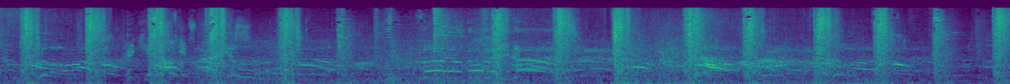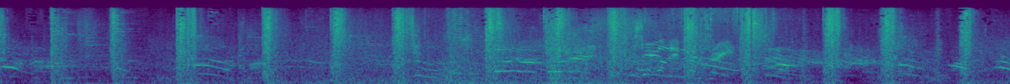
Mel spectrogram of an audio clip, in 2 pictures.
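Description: Soldiers shout and scream in a chaotic battle.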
